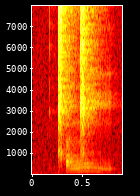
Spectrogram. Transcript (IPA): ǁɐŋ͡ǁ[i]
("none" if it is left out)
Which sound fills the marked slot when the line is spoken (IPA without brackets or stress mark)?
i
